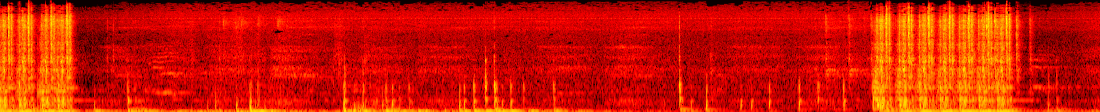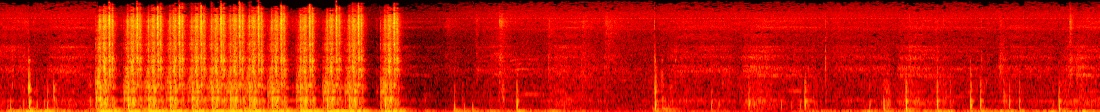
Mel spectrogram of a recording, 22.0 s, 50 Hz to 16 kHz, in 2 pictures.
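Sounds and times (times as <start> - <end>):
airsoft gun full-auto fire: 0.0 - 0.8, 8.7 - 10.2, 12.0 - 15.1.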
